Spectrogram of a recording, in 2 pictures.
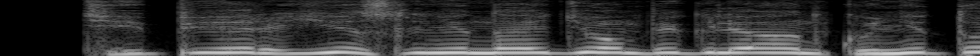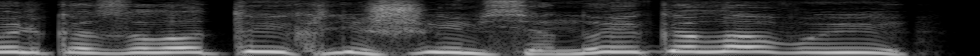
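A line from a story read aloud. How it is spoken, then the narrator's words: Groaning dwarf. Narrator (Russian): застонал карлик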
